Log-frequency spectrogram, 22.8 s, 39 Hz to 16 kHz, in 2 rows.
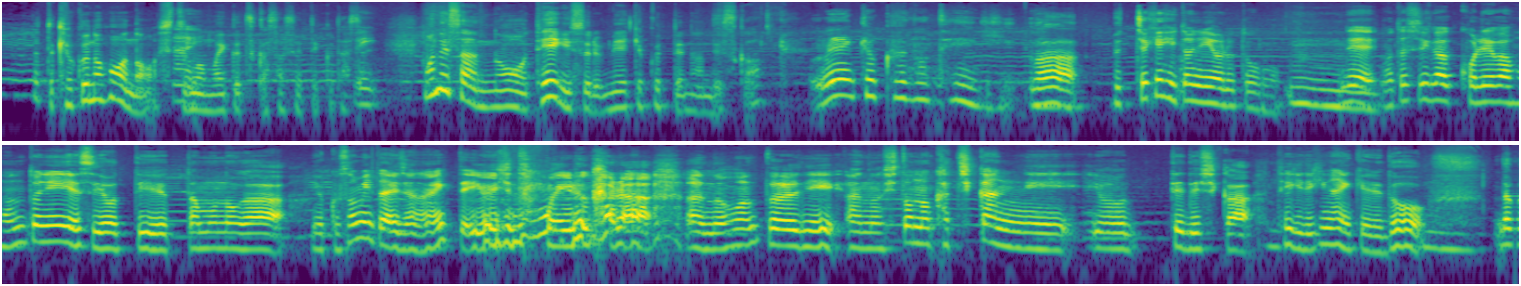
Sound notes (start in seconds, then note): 14.9 laughs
